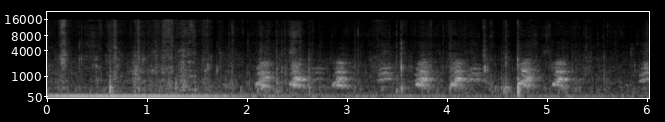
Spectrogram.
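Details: Five 28-day-old feral puppies, siblings stripping raw meat to the bone and already on guard; short tonal yelping barks come in a rapid series about every half second after a low steady hum fades.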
